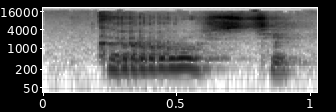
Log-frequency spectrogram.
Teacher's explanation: Yeah, so she's saying that when a K comes before a G like this, there isn't enough time to say G. So even though the G would normally be voiced, what basically here what we end up doing is doubling the K sound. Grusti. Yeah, a soft, unaspirated K genau.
